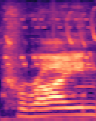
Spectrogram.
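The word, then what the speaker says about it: Kurain: It's pronounced Crine, but I'll just let that slip. So this is Crine Village, Maya's hometown.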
